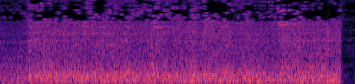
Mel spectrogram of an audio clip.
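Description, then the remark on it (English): A New York City subway A train rumbles steadily along the rails as it approaches Chambers Street station in Manhattan, a loud, continuous roar with rattling clatter throughout, before cutting off abruptly at the end. “This time it was a physical fight during Thursday morning's rush hour involving two passengers and one samurai sword on board the A train as it approached Manhattan's Chambers Street station.”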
